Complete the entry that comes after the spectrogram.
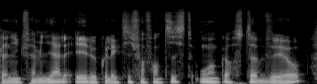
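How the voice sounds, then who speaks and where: A man's very deep, low voice moves at a moderate pace with monotone, flat intonation, captured on a very clean recording against a silent background. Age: 40s. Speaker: parenting podcaster and coach. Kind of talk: personal testimony interview. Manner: hesitant, many fillers.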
